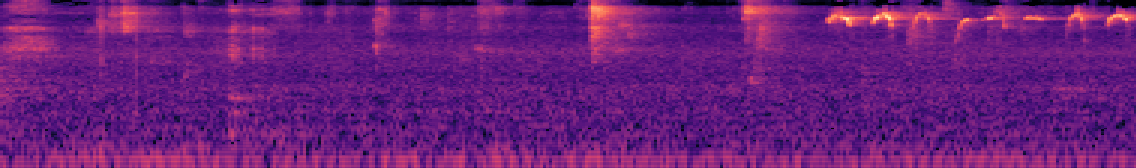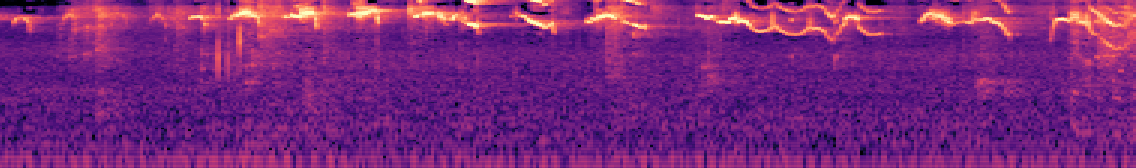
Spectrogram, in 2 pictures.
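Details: Captive otter pups at a registered zoo in Gyeongsan, Korea, as father Toffee carries them to mother Mocha; shrill, rapid chirping squeaks rising and falling, clustered densely in the second half over a low room hum.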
